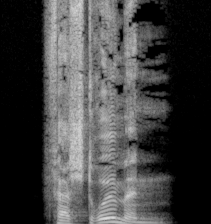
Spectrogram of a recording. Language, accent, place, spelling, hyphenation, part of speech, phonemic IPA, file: German, Germany, Berlin, verströmen, ver‧strö‧men, verb, /fɛrˈʃtʁøːmən/, De-verströmen.ogg
- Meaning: to exude, to radiate or give off, to shed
